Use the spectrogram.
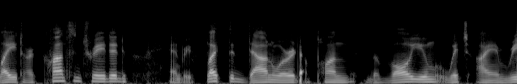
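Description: Packet loss on an ADPCM call at 2.98 to 3.05 s: about one packet's worth of speech, 20 ms, drops to silence with hard edges. The decoder's adaptive predictor and step size lose track of the sender's, so the wideband G.722 speech resumes unsteadily before settling.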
